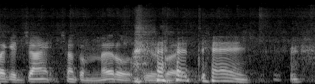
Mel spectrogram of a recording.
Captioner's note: laughing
